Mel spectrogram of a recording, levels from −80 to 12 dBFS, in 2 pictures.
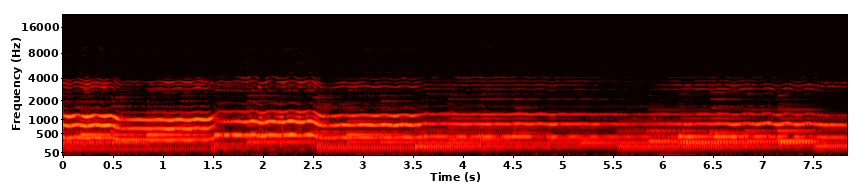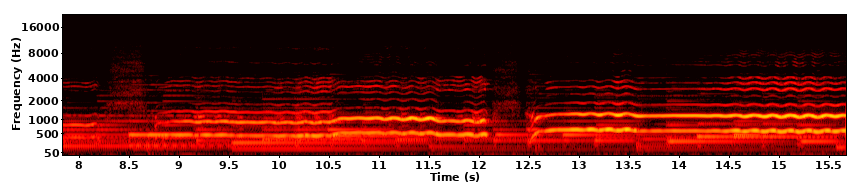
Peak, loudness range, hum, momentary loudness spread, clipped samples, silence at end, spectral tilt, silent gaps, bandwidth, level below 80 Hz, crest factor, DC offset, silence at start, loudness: -12 dBFS; 13 LU; none; 18 LU; under 0.1%; 0 s; -6 dB/octave; none; 10 kHz; -76 dBFS; 16 dB; under 0.1%; 0 s; -27 LUFS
